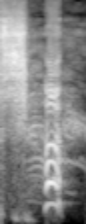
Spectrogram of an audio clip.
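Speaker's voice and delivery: bursting laugh; high sudden laugh breaking out. Real, not acted. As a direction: laugh cutting into the line. Laughing mid-sentence, high burst.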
